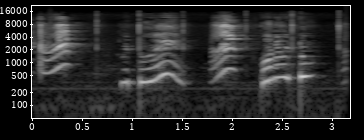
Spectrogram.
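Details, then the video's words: Talking parrot, a green ringneck, mimicking human words, calling "mummy" and "mitthu" in a row of clear, nasal, speech-like syllables with rising and falling pitch, indoors. "Talking parrot || mummy mitthu || mithu mitthu || bolne wala tota"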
